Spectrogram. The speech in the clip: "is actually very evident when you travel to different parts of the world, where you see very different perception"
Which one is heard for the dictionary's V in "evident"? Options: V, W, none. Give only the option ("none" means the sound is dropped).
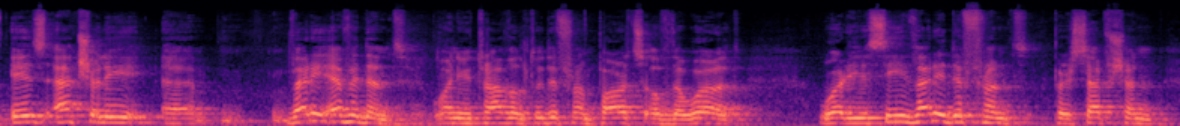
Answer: V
